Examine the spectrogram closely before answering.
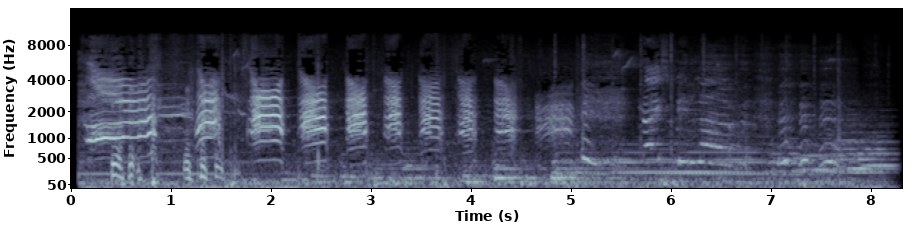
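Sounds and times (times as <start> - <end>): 
person laughing: 0.1 - 5.4, 6.6 - 7.9.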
